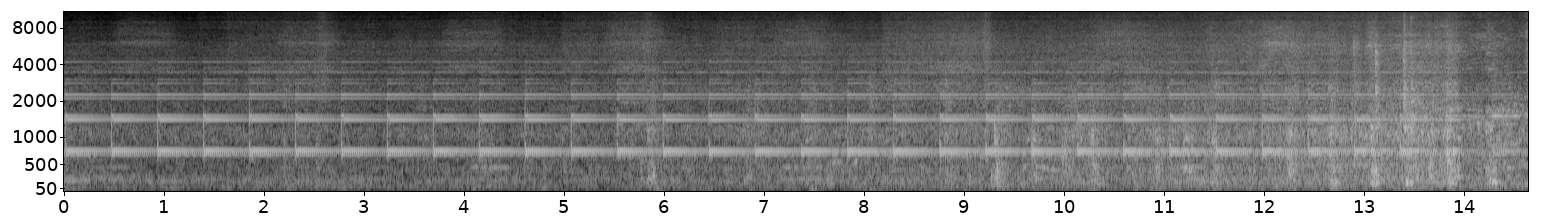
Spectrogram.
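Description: Level-crossing warning bell ringing steadily, about two strikes a second, while the C58 363 steam locomotive approaches. Its steam hiss and wheel clatter grow louder over the last few seconds as it passes close by.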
